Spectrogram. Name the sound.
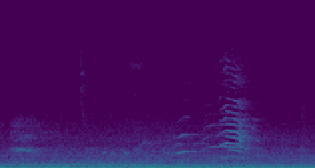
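bird calling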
